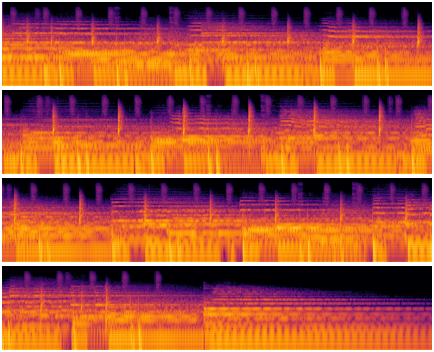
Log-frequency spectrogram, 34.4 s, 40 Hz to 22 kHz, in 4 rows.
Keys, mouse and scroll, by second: 0.6 click, 1.5 shift+click, 2.2 KP_3, 3.0-4.0 shift+middle drag, 4.0 f, 4.6-6.4 right drag, 6.4-7.6 drag, 7.9-8.7 scroll up 2, 8.7 g, 10.4 click, 10.6 g, 12.9 2, 13.5 click, 14.1 shift+click, 15.0 f, 15.8 ctrl+KP_1, 18.1 ctrl+r, 21.6 g, 24.2 KP_3, 26.1 click, 27.4 1, 28.1 click, 28.8 click, 29.9 click, 30.5 click, 31.9 2, 32.2 click, 33.1 f, 33.4 f, 33.9 f, 34.3 scroll down 1.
